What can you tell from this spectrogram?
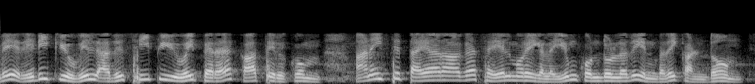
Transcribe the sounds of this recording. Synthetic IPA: ʋeːɾɛɽɪkjuːʋɪlɐðɯsipijuːʋɐɪpɛɾɐkaːt̪ːɪɾɯkːɯmɐnɐɪt̪ːɯt̪ːɐjaːɾaːɣɐsɛjɐlmɯrɐɪɣɐɭɐjɯmkɔɳɖɯɭːɐðɯɛnbɐðɐɪkːɐɳɖoːm

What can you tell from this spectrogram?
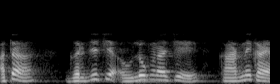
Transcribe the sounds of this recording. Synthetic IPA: at̪a | ɡəɾd͡ʑet͡ɕeʔəwlokɳat͡ɕekaɾɳekaj

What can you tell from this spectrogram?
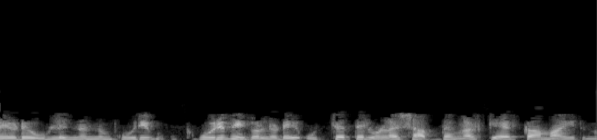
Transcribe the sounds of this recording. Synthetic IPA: ɐjuɽe̞uɭːilninːumkɾkuɾuʋiɣɐɭuɽe̞ʔut͡ɕːɐt̪ːiluɭːɐɕɐb̚d̪ʱɐŋːɐɭke̞ːɭkaːmaːjiɾunːu

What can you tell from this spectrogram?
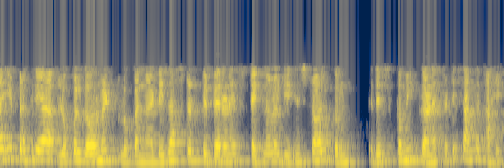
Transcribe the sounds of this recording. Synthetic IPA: aɦiːpɾəkɾijalokəlɡəʋəɾmeɳʈlokanːaɖid͡ʑʱasʈəɾpɾipeɾɳ̃esʈeknɔlɔd͡ʑiːʔinsʈɔlkəɾuːn | ɾiskəmiːkəɾɳjasaʈiːsaŋɡət̪aɦe

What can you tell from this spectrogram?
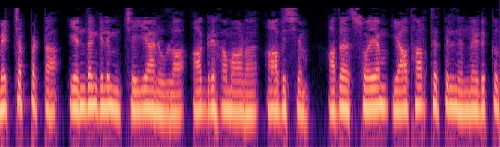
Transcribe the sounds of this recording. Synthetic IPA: ʋe̞t͡ɕːɐpːe̞ʈːɐe̞nd̪e̞ŋɡilumt͡ɕe̞jːaːnuɭːɐaːɡɾɐɦɐmaːɳɨaːʋɐɕjɐm | ɐðɨswɐjɐmjaːt̪ʰaːrt̪ʰjɐt̪ːilninːe̞ɽukːun

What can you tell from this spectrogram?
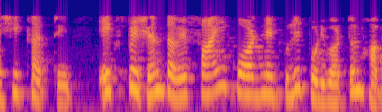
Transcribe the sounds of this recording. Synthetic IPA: ʃikʰːat̪ɾiɾ | ekspɾeʃont̪ɔβefajkoɔɾɖneʈɡuliɾpoɾiboɾt̪onɦɔbe

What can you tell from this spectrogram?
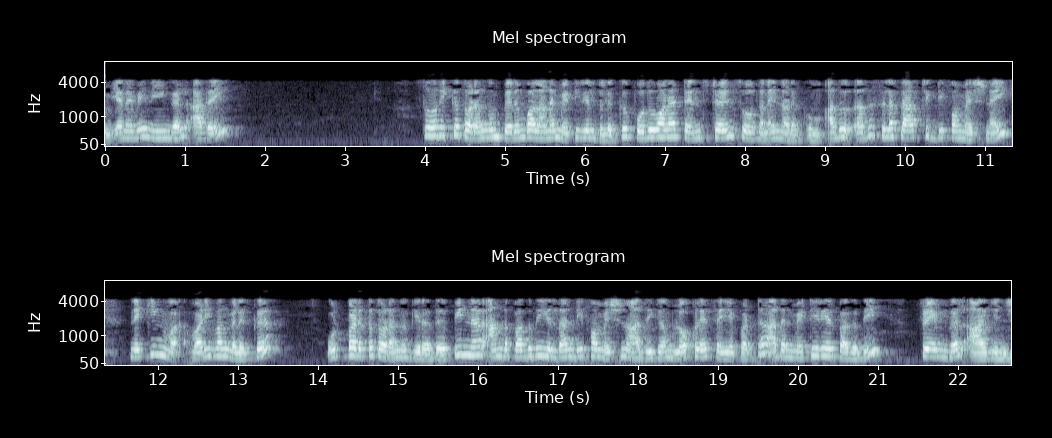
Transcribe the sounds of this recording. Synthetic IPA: mɛnɐʋeːniːŋɡɐɭɐ̰ðɐɪ | soːðɪkːɐt̪ːɔɽɐŋɡɯmpɛɾɯmbaːlaːnɐmɛʈːiːɾɪjɐlɣɐɭɯkːɯpɔðɯʋaːnɐʈɛnsʈɐɪlsoːðɐnɐɪnɐɽɐkːɯmɐ̰ðɯɐðɯsɪlɐplaːsʈɪk̚ɖɪfaːɾmeːʂɐnɐɪ | nɪkːɪŋʋɐɽɪʋɐŋɡɐɭɯkːɯ | ʊʈ̚pɐɽɯt̪ːɐt̪ɔɽɐŋɡɯɣɪrɐðɯpɪnːɐɾɐ̰nd̪ɐpːɐɣɯðɪjɪlt̪aːnɖɪfaːɾmeːʂɐnɐðɪɣɐmloːkɐlessɛjːɐpːɐʈːɯɐ̰ðɐnmɛʈːiːɾɪjɐlpɐɣɯði | fɾeːmɡɐɭa̰ːɣɪn

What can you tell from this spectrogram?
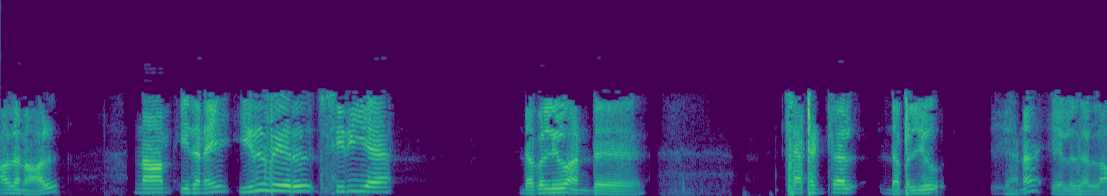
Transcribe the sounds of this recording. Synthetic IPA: ɐðɐnaːl | naːmɪðɐnɐɪɪɾɯʋeːɾɯsɪɾɪjɐ | ɖɐbɐljuːɐɳɖ | kʰaːpɪʈːɐl | ɖɐbɐljuː | ɛnɐɛɭɯðɐlːa̰ːm

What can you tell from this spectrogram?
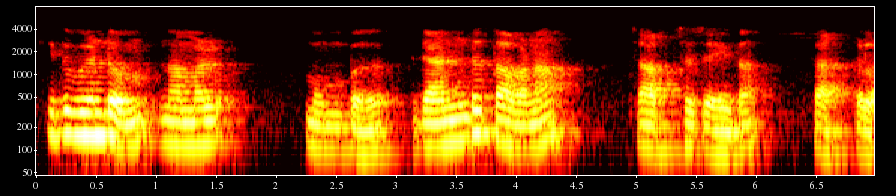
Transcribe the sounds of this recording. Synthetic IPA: iðuʋiːɳɖumnɐmːɐɭ | mumbɨɾeɳɖɨt̪ɐʋɐɳɐ | t͡ɕaːrt͡ɕːɐt͡ɕejt̪ɐ | sɐrkːɐɭɐ̰

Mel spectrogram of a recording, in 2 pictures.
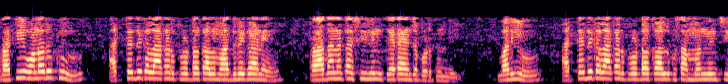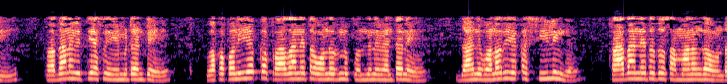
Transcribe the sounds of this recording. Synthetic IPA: pɾɐt̪iɔnɐɾuku | ɐt̪jɐd̪ʱikɐlaːkɐɾpɾoːʈɔːkaːlɐmaːd̪ʱiɾiɡaːneː | pɾaːd̪ʱaːnjɐt̪ɐsiːliŋɡt̪ɛːʈaːiɲt͡ʃɐbɐɽut̪und̪i | mɐɾiju | ɐt̪jɐd̪ʱikɐlaːkɐɾpɾoːʈɔːkaːlɐkusɐmbɐnd̪ʱiɲt͡ʃi | pɾɐd̪ʱaːnɐʋjɐt̪jaːʃɐme̞ːmiʈɐɳʈe̞ː | ɔkɐpɐnijɔkːɐpɾaːd̪ʱaːnjɐt̪ɐʋɔnɐɾunupond̪inɐʋeɳʈɐne̞ː | d̪aːniʋɔnɐɾujɔkːɐsiːliŋɡ | pɾaːd̪ʱaːnjɐt̪̬ɐt̪̬o̞ːsɐmaːnɐŋɡaːuɳɖɐ

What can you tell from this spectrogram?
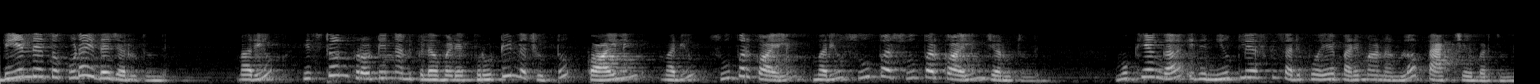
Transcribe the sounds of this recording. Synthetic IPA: biːenːeːt̪o̞ːkuːɽaːid̪e̞ːd͡ʒɐɾuɡut̪und̪i | mɐɾijuhisʈoːnpɾo̞ːʈiːnːɐnːipilɐʋɐbɐɽe̞ːpɾo̞ːʈiːnlot͡ʃuʈːukaːjliŋɡmɐɾijusuːpɐɾkaːjliŋɡmɐɾijusuːpɐɾsuːpɐɾkaːjliŋɡd͡ʒɐɾuɡut̪und̪i | mukʰːijɐŋɡaːʔid̪injuːklijɐɾskisɐɾipo̞ːje̞ːpɐɾimaːɳɐmlo̞ːpaːk̚t͡ʃɛːjɐbɐɽut̪und̪i

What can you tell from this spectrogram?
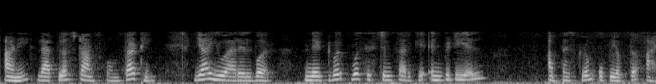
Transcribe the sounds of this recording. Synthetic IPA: aɽ̃ilæpləsʈɾãnsfɔɾmsaʈʰĩː | jajuaɾelʋəɾneʈʋəɾkʋəsisʈəmsaɾkʰeʔenbiʈiel | abʱjaskɾəmupləb̚d̪ʱəʔaɦe

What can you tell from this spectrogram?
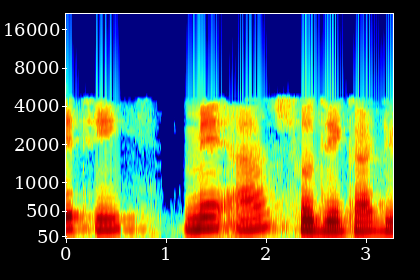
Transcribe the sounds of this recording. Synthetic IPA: et̪ʰi | mẽasod͡ʒʱeɡaɖ

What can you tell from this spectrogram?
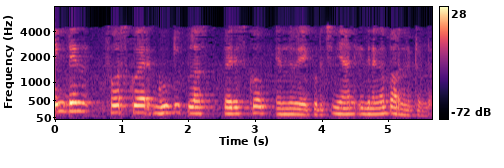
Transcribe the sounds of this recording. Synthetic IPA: iŋɡɖen | foːrskwejɐrɡuːɡlpɭɐs | pe̞ɾisko̞ːpe̞nːuʋekːurit͡ɕːɨɲaːnḭðinɐɣɐmpɐrɐɲːiʈːuɳɖɨ̰

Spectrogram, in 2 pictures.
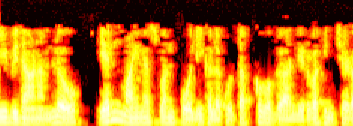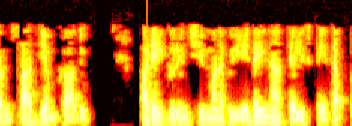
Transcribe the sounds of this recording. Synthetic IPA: iːʋid̪ʱaːnɐmlo̞ːenmɐjnɐsʋɐnpo̞ːliːkɐlɐkut̪ɐkːuʋɐɡaːniɾʋɐɦiɲt͡ʃɐɽɐmsaːd̪ʱjɐmkaːd̪u | ɐɾeːɡuɾiɲt͡ʃimɐnɐkueːd̪ɐjnaːt̪e̞list̪e̞ːt̪ɐpː

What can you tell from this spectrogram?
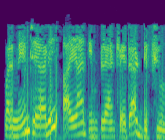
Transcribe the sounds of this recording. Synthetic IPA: ʋɐnɐneːmt͡ʃɛjaːliaːjaːnimplaːɳʈleːʈ̪aːɖifʰjuː

